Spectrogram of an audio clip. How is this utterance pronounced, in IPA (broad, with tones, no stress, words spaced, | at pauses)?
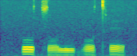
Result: o˦t͡sɔ˨lu˨bɔ˦˨ tʰɛ˦˨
